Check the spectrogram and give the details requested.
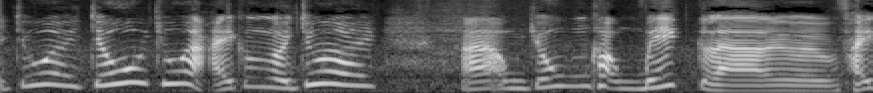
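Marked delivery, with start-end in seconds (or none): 0.0-1.9 high-pitched pleading nephew; aggrieved wail. Acted. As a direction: lament to the uncle in a high voice. Nephew wails at the uncle. (giọng cao, than vãn)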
